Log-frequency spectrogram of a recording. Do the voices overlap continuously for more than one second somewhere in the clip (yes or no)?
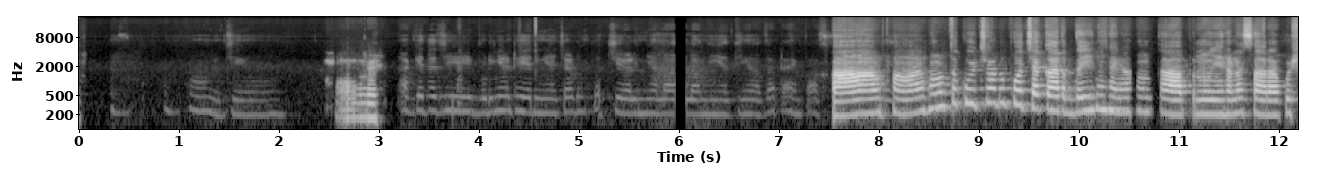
no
